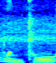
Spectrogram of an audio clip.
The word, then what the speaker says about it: มณโฑ: นา งมณโฑ นะ คะ อ่าน ออก เสียง ว่า มณโฑ ค่ะ หมาย ความ ว่า มเหสี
